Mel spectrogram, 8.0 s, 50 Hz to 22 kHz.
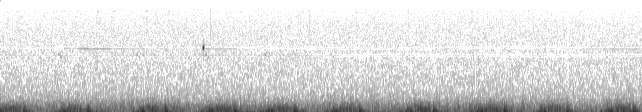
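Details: Johns Hopkins heart sound laboratory recording from 1955, apex: low, muffled heartbeats with a soft murmur; pure pulmonary stenosis, with diastolic "whisp" noted at the 3rd left interspace.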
